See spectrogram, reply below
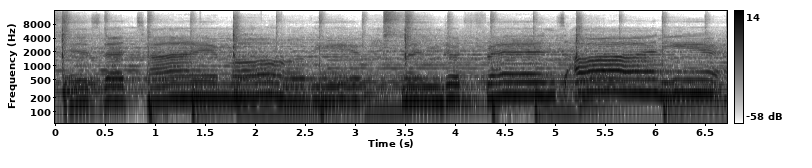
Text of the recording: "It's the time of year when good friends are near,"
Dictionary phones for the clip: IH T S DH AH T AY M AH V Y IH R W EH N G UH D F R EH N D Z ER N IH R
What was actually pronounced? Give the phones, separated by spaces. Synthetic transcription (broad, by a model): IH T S DH AH T AY M AH V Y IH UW W EH N G UH D F R EH N D Z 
